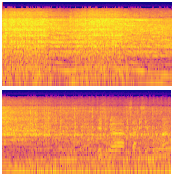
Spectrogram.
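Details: Yamaha Vixion fuel-injected motorcycle that died from oil rising into the combustion chamber and fouling the spark plug. After fitting the plug it fires up, revs rise and fall smoothly, then holds a steady idle. Running cleanly.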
